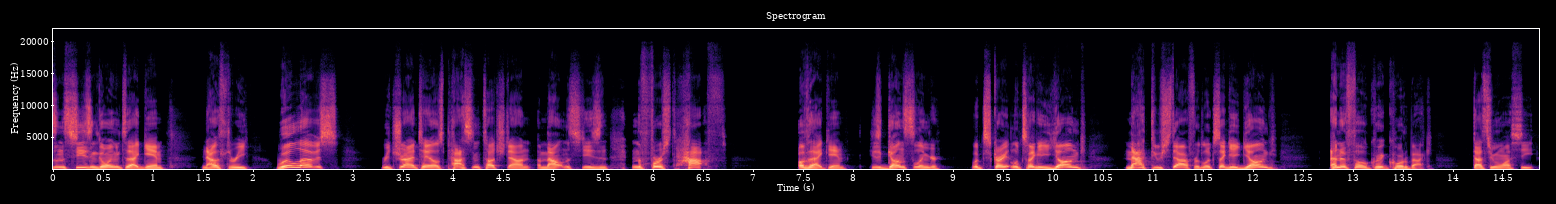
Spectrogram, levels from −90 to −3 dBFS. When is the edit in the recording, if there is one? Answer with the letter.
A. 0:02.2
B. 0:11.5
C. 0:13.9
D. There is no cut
D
